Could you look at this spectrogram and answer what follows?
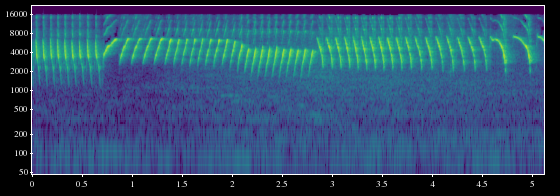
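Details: Canary singing for training, made of continuous rapid trills that change speed and pitch in steps, finishing with a few separate downward-swooping notes.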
